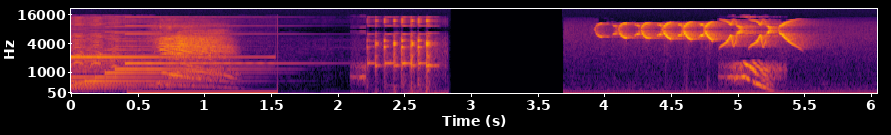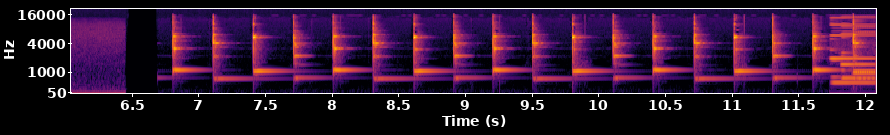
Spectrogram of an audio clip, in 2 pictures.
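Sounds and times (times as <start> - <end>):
high twittering chirp: 3.9 - 5.6.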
